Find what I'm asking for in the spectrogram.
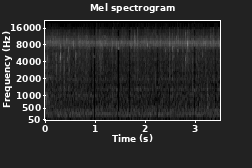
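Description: Lightlife plant-based ground patties frying in a pan, a steady, even sizzle with faint crackles and pops throughout.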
